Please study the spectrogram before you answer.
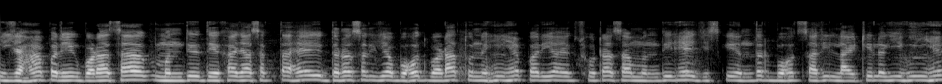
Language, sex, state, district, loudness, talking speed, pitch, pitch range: Hindi, male, Uttar Pradesh, Hamirpur, -18 LUFS, 205 wpm, 185 Hz, 180-195 Hz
